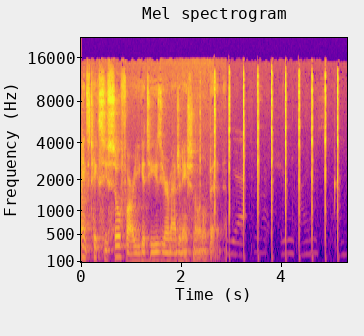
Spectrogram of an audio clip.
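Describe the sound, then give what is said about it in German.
A voice speaks at first, then a steady series of about ten sharp, ringing taps follows as about a dozen people, mostly tourists, work a piece of rock with brushes and hammers at a dig in Dinosaur Provincial Park. The taps are evenly spaced. “Hinter dem nächsten Hügel hockt ein Dutzend Personen und bearbeitet ein Stück Fels mit Pinseln und Hämmern.”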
